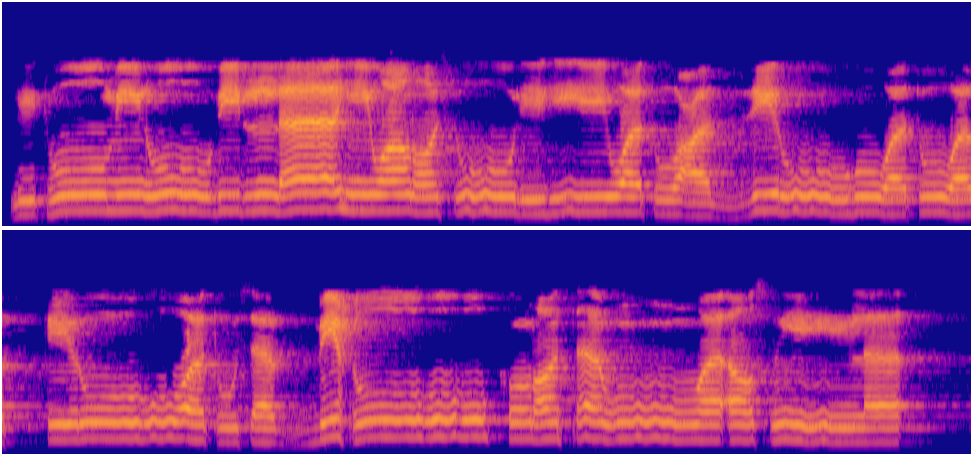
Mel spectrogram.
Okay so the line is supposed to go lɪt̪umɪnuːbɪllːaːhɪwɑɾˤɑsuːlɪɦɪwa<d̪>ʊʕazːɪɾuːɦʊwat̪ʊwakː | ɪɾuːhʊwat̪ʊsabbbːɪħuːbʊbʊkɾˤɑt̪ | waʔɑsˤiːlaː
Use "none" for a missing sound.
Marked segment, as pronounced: t̪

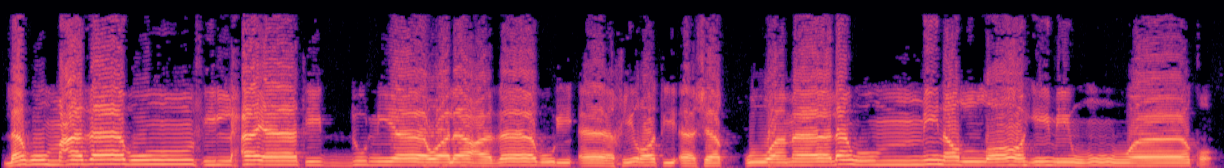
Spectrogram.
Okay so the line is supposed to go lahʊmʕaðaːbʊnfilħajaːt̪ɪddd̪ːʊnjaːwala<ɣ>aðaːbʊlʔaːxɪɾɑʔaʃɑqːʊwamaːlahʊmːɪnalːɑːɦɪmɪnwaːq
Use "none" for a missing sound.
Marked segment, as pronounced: ʕ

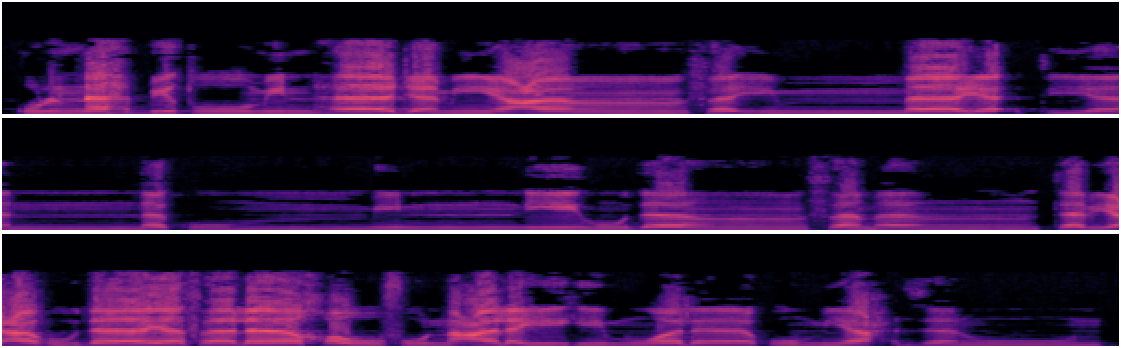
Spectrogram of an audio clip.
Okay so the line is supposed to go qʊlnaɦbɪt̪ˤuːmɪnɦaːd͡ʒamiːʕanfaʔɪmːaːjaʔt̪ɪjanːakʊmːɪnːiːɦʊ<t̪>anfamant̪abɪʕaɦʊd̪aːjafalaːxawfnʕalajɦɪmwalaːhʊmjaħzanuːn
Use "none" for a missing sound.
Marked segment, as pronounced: d̪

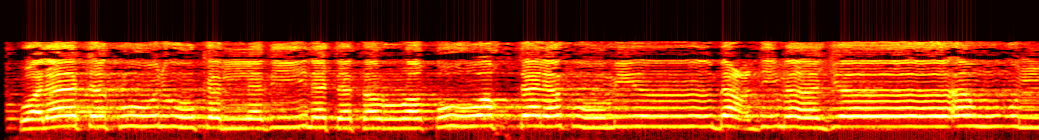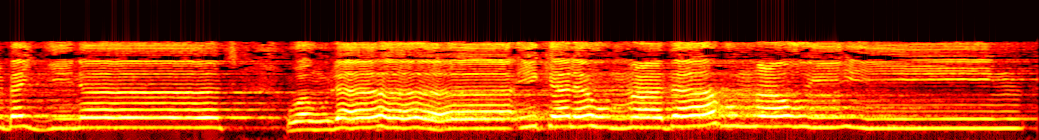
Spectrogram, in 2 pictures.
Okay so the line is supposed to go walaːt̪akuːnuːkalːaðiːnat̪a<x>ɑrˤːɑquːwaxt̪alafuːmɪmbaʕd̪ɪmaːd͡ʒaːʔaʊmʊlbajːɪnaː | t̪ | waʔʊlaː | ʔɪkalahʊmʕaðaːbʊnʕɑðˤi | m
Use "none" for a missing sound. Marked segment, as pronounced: f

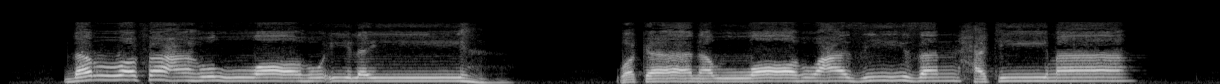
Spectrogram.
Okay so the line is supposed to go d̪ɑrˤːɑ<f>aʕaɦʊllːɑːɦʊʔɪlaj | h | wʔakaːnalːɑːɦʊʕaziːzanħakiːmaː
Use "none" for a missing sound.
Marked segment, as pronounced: f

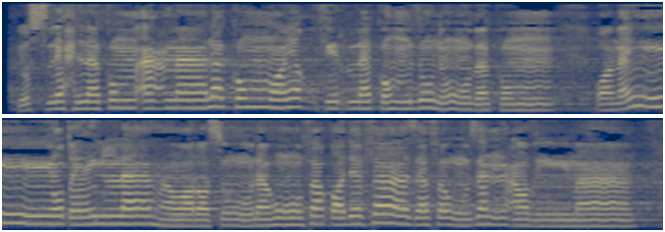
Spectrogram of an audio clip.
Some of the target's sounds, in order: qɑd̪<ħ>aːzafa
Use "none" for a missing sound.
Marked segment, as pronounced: f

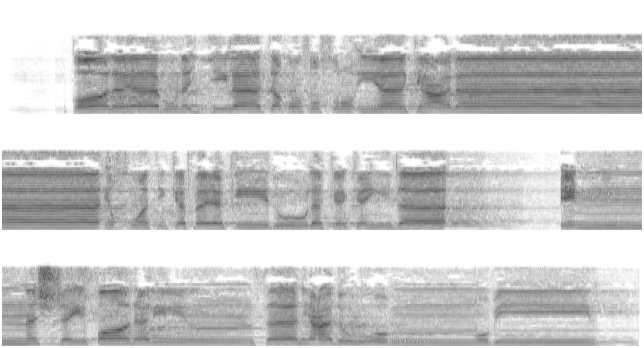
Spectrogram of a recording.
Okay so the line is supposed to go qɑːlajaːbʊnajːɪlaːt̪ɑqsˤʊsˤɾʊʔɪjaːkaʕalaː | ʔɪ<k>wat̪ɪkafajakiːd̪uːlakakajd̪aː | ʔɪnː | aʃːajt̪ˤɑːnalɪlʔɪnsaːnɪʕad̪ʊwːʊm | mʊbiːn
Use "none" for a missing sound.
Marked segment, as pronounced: x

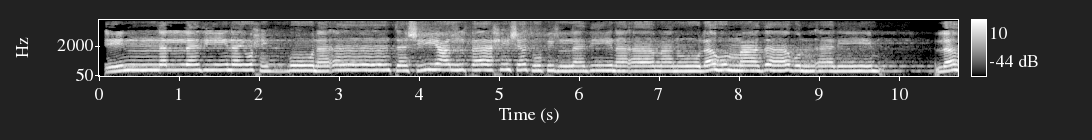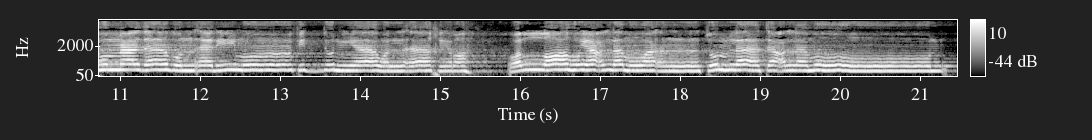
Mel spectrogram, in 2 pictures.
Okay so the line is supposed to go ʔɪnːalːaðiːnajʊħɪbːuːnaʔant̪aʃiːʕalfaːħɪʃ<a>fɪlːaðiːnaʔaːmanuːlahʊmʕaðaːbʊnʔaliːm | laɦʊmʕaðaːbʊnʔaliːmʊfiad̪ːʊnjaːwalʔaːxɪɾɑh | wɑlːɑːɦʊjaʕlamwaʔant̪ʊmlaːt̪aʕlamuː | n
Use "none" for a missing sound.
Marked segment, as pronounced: a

